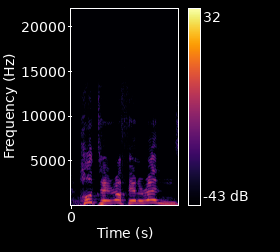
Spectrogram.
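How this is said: It is said in a put-on Spanish accent.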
